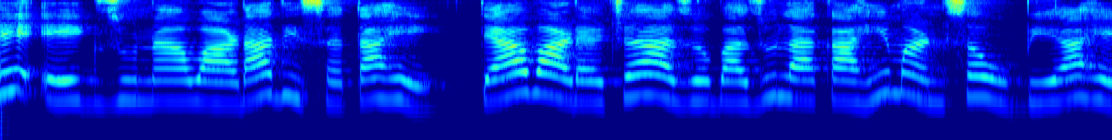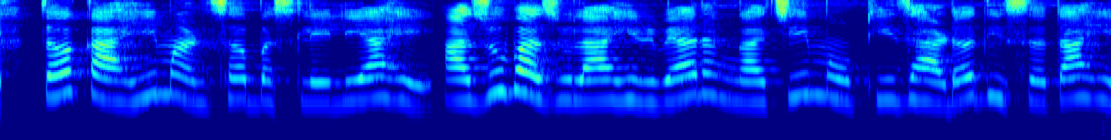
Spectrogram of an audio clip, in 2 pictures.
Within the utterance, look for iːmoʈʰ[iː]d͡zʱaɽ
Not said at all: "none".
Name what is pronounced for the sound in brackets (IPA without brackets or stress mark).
iː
